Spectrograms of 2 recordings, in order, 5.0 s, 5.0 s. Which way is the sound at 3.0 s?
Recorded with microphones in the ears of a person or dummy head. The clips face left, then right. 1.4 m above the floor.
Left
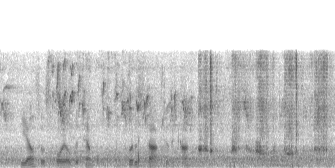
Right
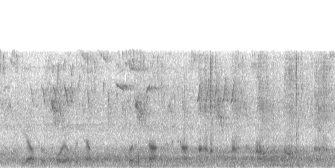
45° left (ahead or behind).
